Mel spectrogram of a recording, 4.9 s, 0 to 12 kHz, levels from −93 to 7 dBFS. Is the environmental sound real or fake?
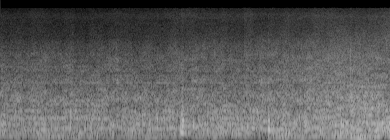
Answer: fake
